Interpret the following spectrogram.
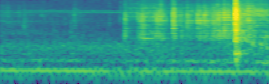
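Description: Light clicks and rattles from a folding electric trike's metal frame and wire baskets as a rider settles onto its seat, with one sharp click near the end, over a steady low hum.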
